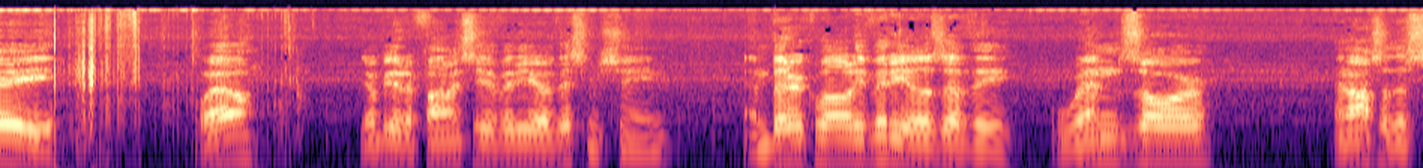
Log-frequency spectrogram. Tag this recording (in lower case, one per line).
speech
